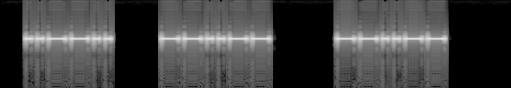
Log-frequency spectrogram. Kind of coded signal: Morse code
